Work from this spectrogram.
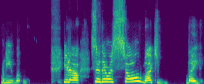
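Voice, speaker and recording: Lively American woman author chatting. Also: sits high, a little slow, dry recording. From United States. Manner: chatty, animated, laughing often. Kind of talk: casual conversation. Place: library event.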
